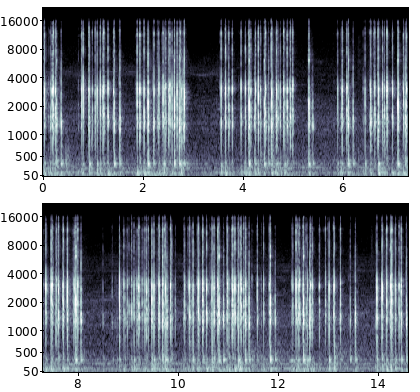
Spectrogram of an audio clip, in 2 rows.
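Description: Fingertips type on a full-size custom mechanical keyboard, a Matrix Abel X (Ablex) penpen with an aluminium case, ABS keycaps and Tealios V2 linear switches. Bursts of rapid, crisp, bright clacks run in uneven runs, with short pauses between them. Each keystroke is short, with almost no low end.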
